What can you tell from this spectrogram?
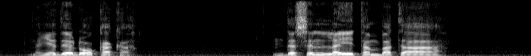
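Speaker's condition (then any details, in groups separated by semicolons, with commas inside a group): No condition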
